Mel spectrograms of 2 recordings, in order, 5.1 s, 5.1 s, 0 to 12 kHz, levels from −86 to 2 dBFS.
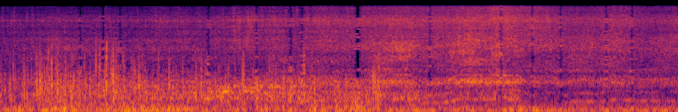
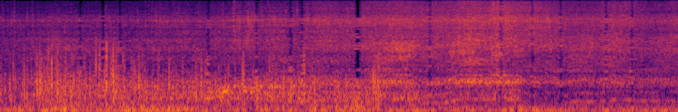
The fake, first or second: second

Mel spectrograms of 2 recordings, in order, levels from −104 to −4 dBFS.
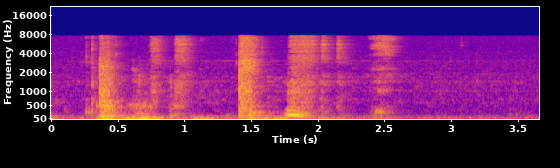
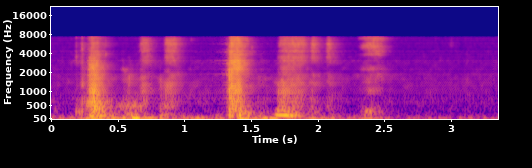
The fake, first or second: second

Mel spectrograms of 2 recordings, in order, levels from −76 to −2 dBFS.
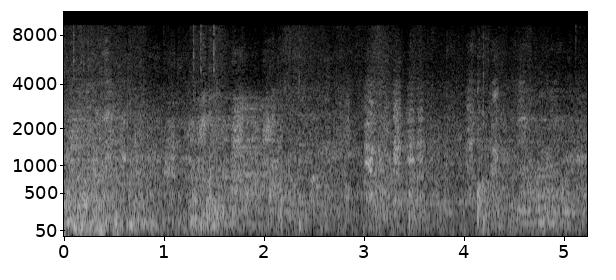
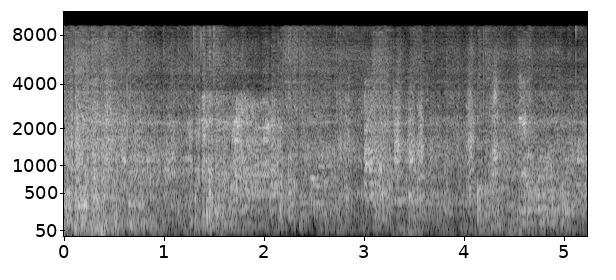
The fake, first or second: second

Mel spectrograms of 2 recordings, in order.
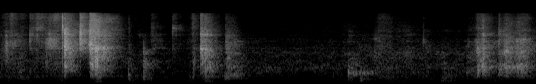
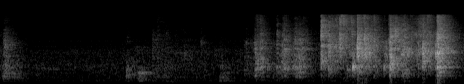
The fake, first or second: first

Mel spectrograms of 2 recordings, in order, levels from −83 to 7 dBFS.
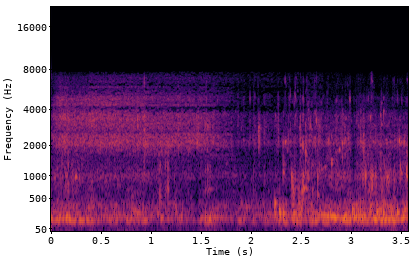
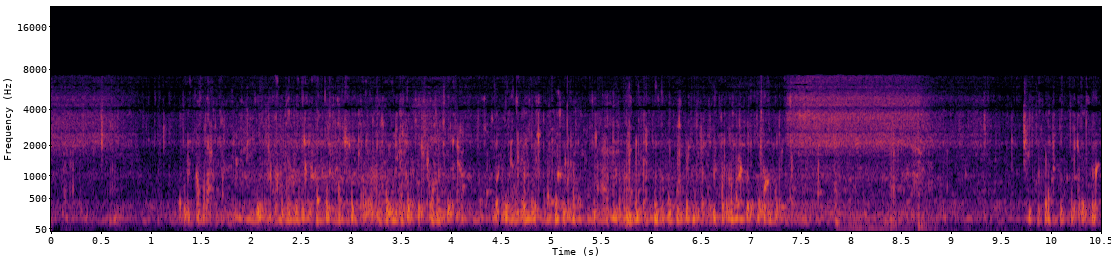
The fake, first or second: second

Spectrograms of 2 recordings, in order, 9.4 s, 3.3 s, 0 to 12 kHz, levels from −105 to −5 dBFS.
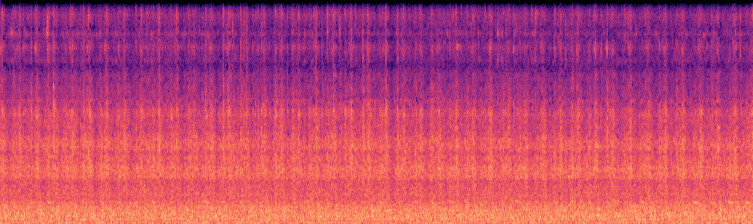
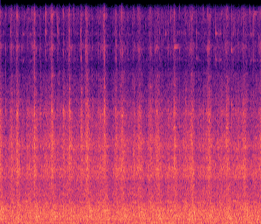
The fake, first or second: first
